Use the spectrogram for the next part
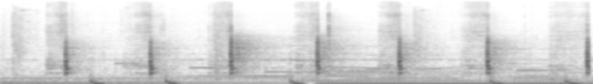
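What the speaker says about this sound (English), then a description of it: "Peel it, cut into small pieces." A knife chops two fresh, peeled, medium beetroots into small pieces on a board, giving about a dozen crisp, evenly paced thuds close up with no voices.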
